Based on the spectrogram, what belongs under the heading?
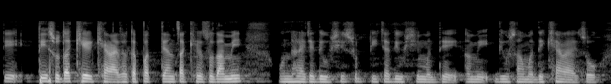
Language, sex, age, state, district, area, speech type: Marathi, male, 18-30, Maharashtra, Satara, rural, spontaneous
